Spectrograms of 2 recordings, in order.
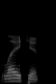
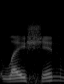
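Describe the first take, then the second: First: The name sounds like Lakin. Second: The name sounds like Lee Shin. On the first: The speaker calls it wrong. "not Lakin" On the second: The speaker calls it right. "I believe number twenty-four for Cairns is Lei Shin Williams"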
